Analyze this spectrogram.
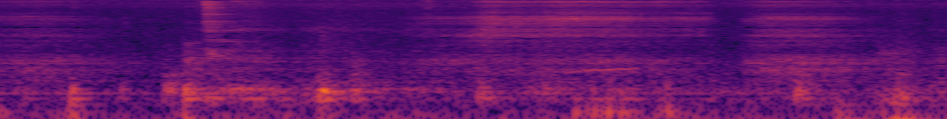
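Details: Snoring after a visit to the park: snorting, snuffly breaths with brief whistly notes, over faint room noise.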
